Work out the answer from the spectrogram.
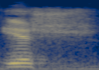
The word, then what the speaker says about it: Ish: And why I say believe it or not, because Ish, of course, rhymes with fish, and that's his area of expertise, fishing.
